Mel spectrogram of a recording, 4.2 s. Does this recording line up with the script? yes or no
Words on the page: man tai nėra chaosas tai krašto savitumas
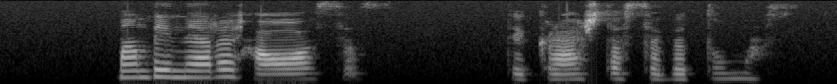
yes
